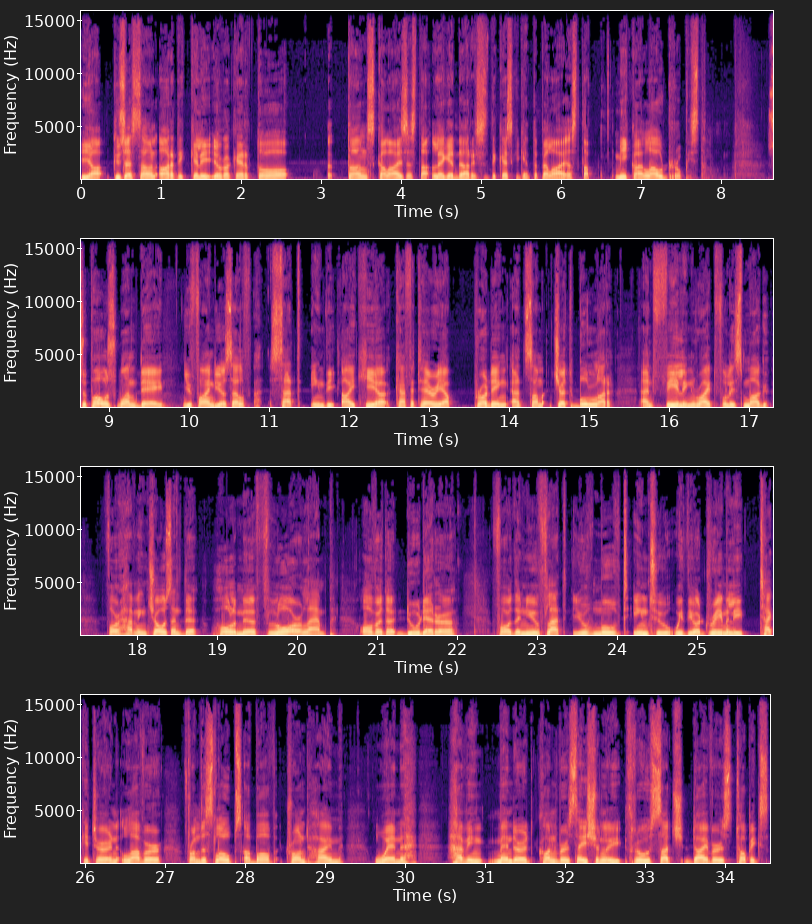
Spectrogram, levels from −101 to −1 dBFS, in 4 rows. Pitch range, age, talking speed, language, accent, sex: 100-125 Hz, 30-49, 115 wpm, Finnish, native, male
